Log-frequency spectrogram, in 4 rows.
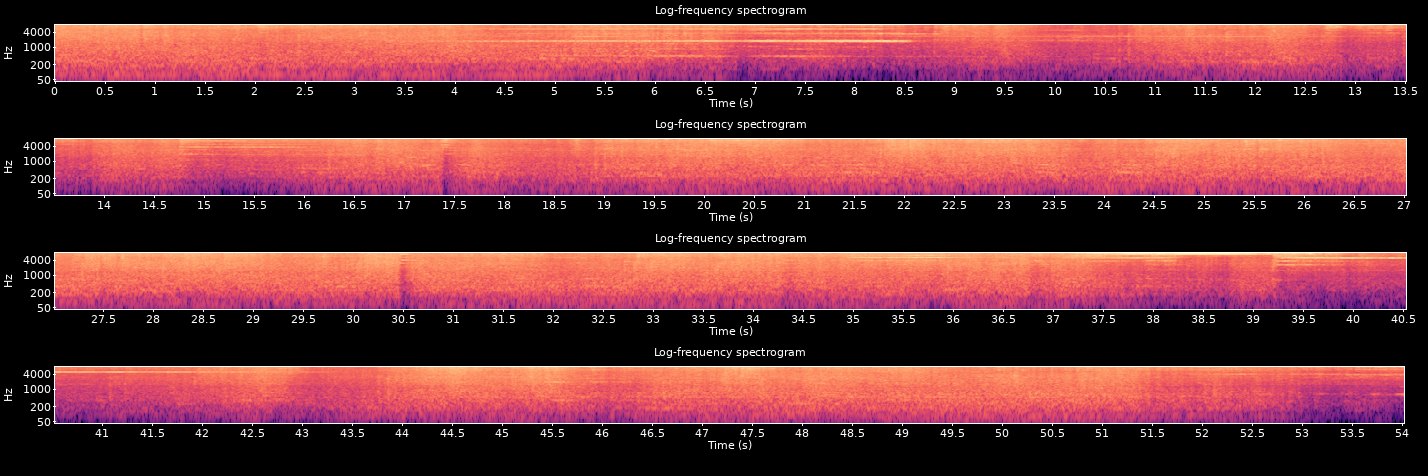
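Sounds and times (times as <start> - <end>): steel wheels on rail: 0.0 - 54.0
high-pitched wheel squeals: 3.9 - 14.1, 35.0 - 36.1, 37.2 - 42.4, 51.4 - 54.0.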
